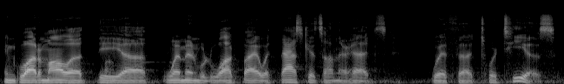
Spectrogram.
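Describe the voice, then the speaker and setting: A middle-aged man with a very low voice tells his story in a relaxed interview. He talks haltingly, filling gaps with "uh" and "um." He lets out an easy chuckle here and there. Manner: halting, lots of "uh" fillers, chuckles now and then. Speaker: restaurant founder, podcast guest.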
